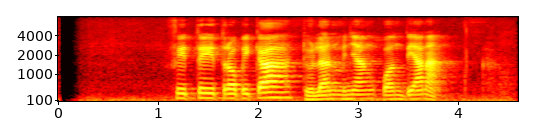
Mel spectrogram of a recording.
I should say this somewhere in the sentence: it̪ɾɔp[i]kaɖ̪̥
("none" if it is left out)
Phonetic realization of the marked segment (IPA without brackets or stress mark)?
i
